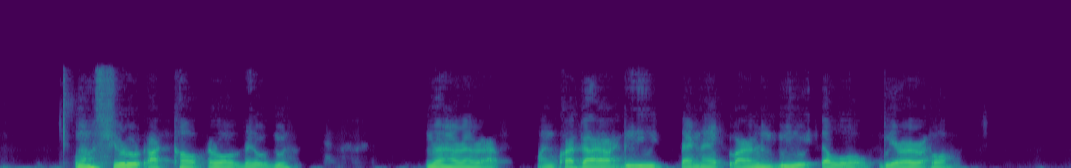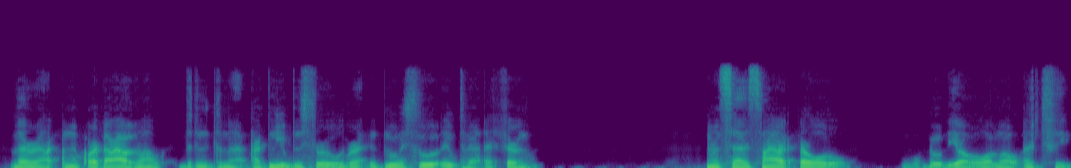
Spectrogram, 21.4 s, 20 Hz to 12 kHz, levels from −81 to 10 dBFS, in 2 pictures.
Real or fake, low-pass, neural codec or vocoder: fake; 7.2 kHz; codec, 16 kHz, 0.5 kbps, FreqCodec, larger model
